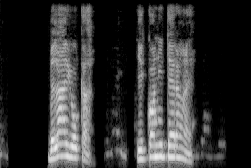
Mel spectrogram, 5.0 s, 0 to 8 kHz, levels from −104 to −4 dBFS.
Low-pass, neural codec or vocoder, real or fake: 7.2 kHz; codec, 16 kHz in and 24 kHz out, 2.2 kbps, FireRedTTS-2 codec; fake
